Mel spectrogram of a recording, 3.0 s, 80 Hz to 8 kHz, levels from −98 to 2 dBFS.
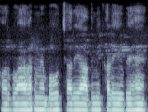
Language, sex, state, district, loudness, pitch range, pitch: Hindi, male, Jharkhand, Deoghar, -16 LUFS, 115-120 Hz, 120 Hz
